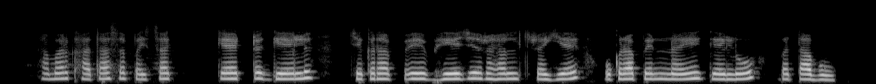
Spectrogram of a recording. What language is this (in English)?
Maithili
